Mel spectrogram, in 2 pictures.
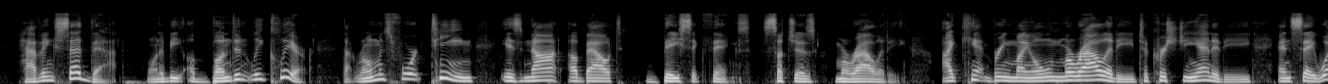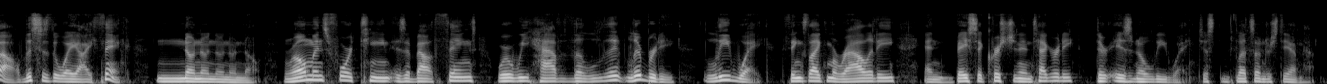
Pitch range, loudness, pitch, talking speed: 125-165 Hz, -18 LUFS, 145 Hz, 155 wpm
